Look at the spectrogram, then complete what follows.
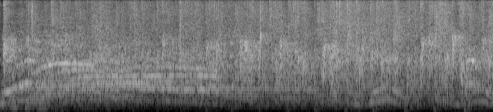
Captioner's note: audience applauds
